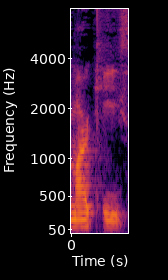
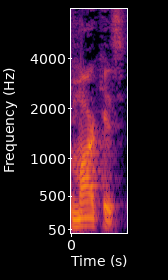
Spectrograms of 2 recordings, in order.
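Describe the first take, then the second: First: The name ends with a long 'keese' sound. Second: The name ends with a short 'cus' sound. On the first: The speaker calls it wrong. "not Marquise" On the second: The speaker calls it right. "it's Marcus"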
